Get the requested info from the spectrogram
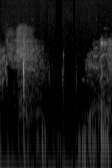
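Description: Near silence, with a couple of faint, brief sounds: one about half a second in and another near the end.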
